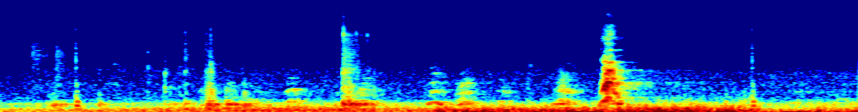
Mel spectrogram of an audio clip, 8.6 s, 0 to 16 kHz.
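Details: Great Dane puppies at Puppy Hill, 19 February 2019 around 19:45: a busy run of short yips and small barks with one louder, higher yelp near the sixth second, over a constant low rumble.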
